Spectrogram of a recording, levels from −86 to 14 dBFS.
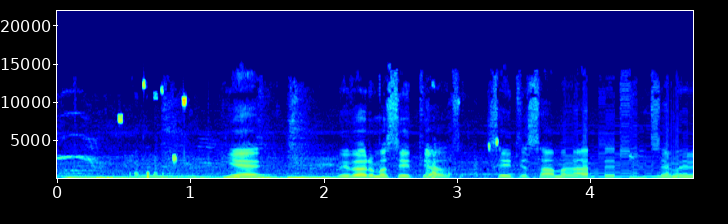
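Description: The audio sounds dull throughout, with a gurgling, grainy edge, which is likely MP2 compression at a low rate, around 80 kbps. DAB burbling appears from 0.46 to 1.02 s and again from 2.77 to 3.31 s. Bit errors corrupt single sub-bands, producing short blips of noise. From 3.80 to 4.77 s the sound becomes a rigid metallic buzz at 133 Hz. This robotic sound most likely comes from repeated short buffers of about 7.5 ms, with most of the real audio skipped.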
